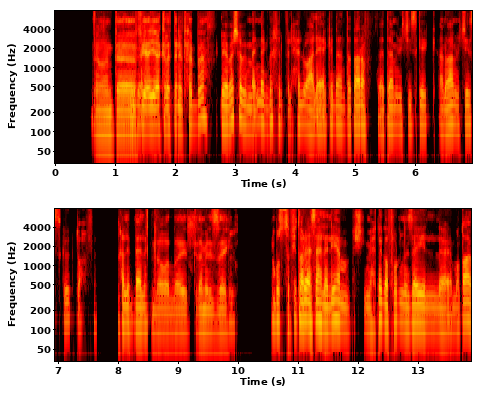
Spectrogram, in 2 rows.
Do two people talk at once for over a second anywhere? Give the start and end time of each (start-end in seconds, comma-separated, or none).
none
